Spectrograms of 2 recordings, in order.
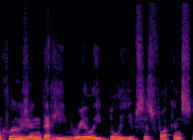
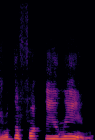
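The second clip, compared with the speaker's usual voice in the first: ordinary delivery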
